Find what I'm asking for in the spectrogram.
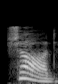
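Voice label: "shod", American English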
